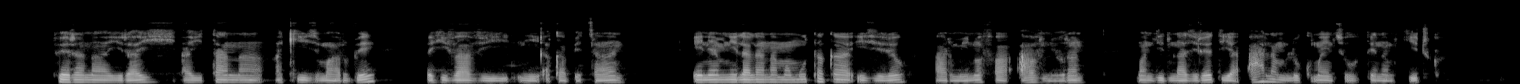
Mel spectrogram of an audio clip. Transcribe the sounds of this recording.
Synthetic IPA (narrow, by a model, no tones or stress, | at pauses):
t̪weɾanəiɾajaɦit̪anəakʰizimaɾube | faɦivaviniʔa̰kabet͡sani̥ | enaminilalanəmamut̪akəʔiziɾew | aɾiminuəfaʔaviniuɾanə̥ | mand̪id̪inaziɾewd̪iəʔalamilukumajnt͡sut̪enamikʰiʈ͡ʂu̥kʲə̥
